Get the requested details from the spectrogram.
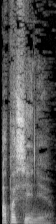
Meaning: fear, anxiety, apprehension, alarm
- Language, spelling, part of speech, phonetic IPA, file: Russian, опасение, noun, [ɐpɐˈsʲenʲɪje], Ru-опасение.ogg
